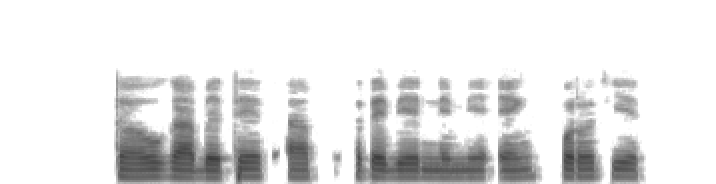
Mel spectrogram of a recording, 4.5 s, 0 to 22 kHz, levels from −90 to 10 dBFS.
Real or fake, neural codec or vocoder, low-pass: real; none; 5.4 kHz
